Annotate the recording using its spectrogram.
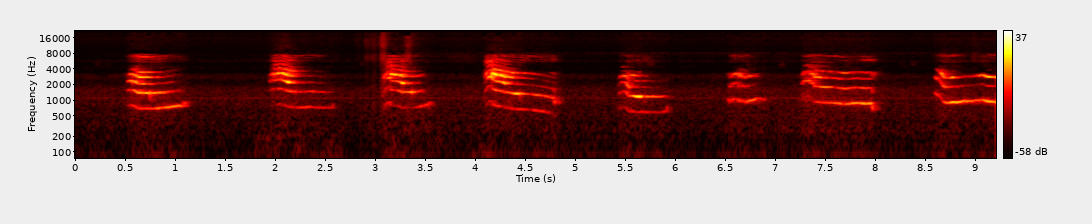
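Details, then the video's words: Cat giving a run of eight separate meows, about one per second. Each is a clear, tonal, slightly wavering cry, some rising then falling and others drawn out and dropping, over a quiet background. "Funny animal sounds: Elephant, Cow, Chicken, Horse, Duck, Dog, Cat"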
